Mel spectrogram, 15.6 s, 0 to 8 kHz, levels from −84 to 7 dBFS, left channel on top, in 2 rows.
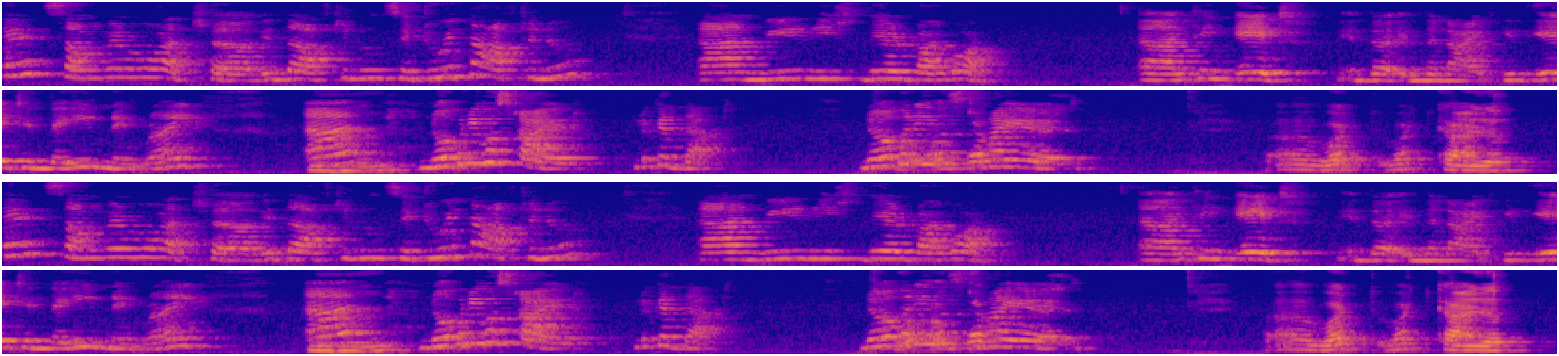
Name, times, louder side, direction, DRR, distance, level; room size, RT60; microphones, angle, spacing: voice 1, 0.0-2.9 3.5-5.0 5.7-11.4 12.1-13.1, equal, 15° left, 0.4 m, -31 dB
voice 2, 9.3-9.7 12.2-12.7 13.7-15.3, right 3 dB, 35° right, 0.5 m, -29 dB
4.4 x 2.1 x 2.6 m
head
